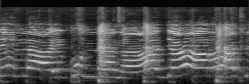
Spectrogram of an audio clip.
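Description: A high voice singing a wavering, repetitive melody over a steady percussive beat of about three strikes a second.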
